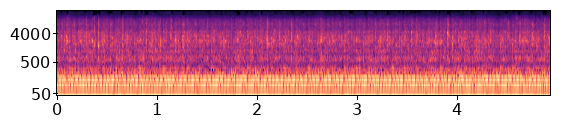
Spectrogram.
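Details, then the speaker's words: Bluick started after about two months sitting with a slightly low battery: steady, deep, even dual-exhaust burble at cold idle, no knocks or misses, after initial cold shaking and misfiring calmed with a light rev; normal idle. "that started up nice and easy that battery's a bit low i can tell but indeed she did start up i'm gonna let this run for a bit let it warm up we'll kick it down all that great stuff here's your exhaust note"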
